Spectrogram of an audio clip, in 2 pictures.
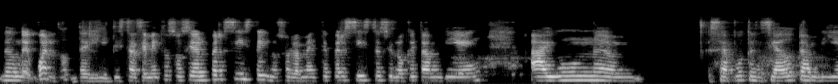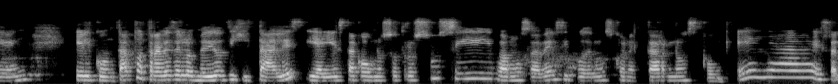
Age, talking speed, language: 30-49, 155 wpm, Spanish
